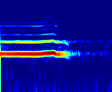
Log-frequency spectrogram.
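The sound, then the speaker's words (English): A single loud, sustained "hoo" shouted by a voice, imitating a long-distance call once used to call someone way up the road. It holds steady for almost a second, then trails off quickly. “there's been times I could hear way up the road that we used to call like this. We didn't call Michael. It was a hoo.”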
